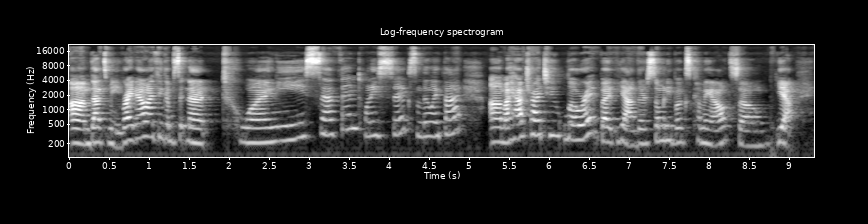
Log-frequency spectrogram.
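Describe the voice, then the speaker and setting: A woman's fairly high voice with lively intonation and hardly any pauses, over noticeable background noise. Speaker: booktuber. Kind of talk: casual vlog chat. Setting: home library on camera. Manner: fast; animated.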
